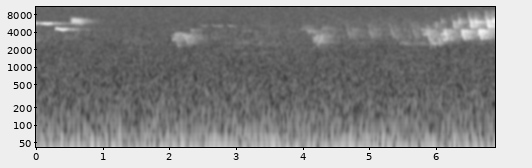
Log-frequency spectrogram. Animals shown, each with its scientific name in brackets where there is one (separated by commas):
Black-throated Green Warbler (Setophaga virens), Ovenbird (Seiurus aurocapilla), Red-eyed Vireo (Vireo olivaceus)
